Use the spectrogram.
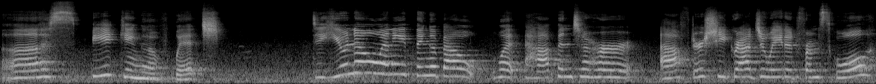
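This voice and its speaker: A woman's voice: extremely high pitch, slow, noisy background. An actress playing a perky, helpful young girl adventurer in a video game. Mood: eager, curious. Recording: echoey, loud background music.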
